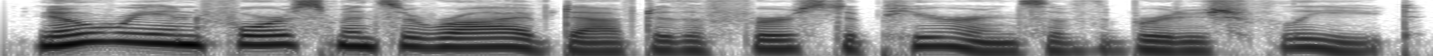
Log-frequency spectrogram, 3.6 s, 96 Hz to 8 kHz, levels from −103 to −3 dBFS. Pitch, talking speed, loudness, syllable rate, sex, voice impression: 190 Hz, 185 wpm, -19 LUFS, 6.2 syllables/s, female, very feminine, adult-like, slightly intellectual, slightly elegant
